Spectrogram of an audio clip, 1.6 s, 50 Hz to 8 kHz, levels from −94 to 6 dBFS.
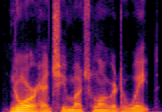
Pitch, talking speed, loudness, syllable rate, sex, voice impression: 110 Hz, 260 wpm, -17 LUFS, 5.4 syllables/s, male, very masculine, adult-like, slightly middle-aged, thick, tensed, slightly weak, slightly bright, hard, clear, fluent, slightly cool, intellectual, refreshing, very sincere, calm, mature, friendly, reassuring, slightly unique, slightly wild, slightly sweet, slightly lively, kind, modest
